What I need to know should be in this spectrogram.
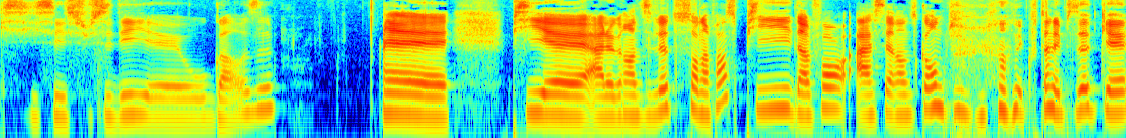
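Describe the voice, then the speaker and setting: A woman in a Quebec accent, medium-pitched with fairly even intonation, at a moderate pace with long, frequent pauses and big swings in loudness, on a very clean recording with a silent background. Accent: Québécois French. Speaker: podcast host. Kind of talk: casual chat. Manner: hesitant, many fillers.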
